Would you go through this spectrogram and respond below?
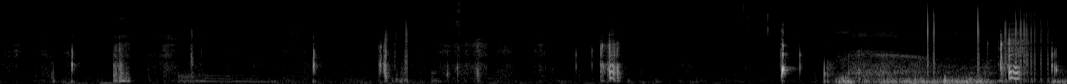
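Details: Two-month-old baby with hiccups: small, soft, irregular hiccup clicks, with faint room noise and rustling toward the end.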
